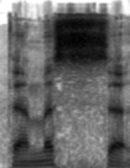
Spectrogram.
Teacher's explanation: یہاں میم ساکن کا اظہار ہے، غنہ نہیں کریں گے، قوف کو موٹا ادا کریں گے، الف مدہ ہے، یہ لو و مدہ ہے، لن یہاں نون ساکن کا اخفا ہے باریک، ٹھیک ہے۔ تمس سین کو باریک سیٹی سے ادا کریں گے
